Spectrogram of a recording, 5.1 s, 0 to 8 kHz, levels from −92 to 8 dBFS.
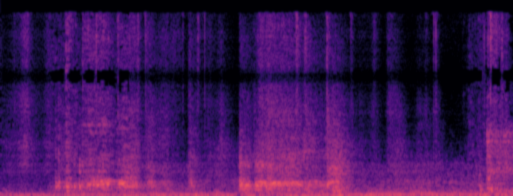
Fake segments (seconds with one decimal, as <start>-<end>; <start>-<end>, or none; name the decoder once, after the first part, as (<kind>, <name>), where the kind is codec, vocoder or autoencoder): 0.0-0.5 (autoencoder, DAC-VAE); 1.3-4.4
